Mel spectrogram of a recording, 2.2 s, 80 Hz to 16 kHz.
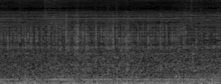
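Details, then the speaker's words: Mitsubishi L200 with codes P0638 and P1498 (DPF overloaded): engine turned off, pipe removed; a thin, steady electrical buzz over a low rumble as the throttle actuator/anti-shutter valve gets power but doesn't move. "Yeah, no movement. That's definitely dead. I can hear it buzzing."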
